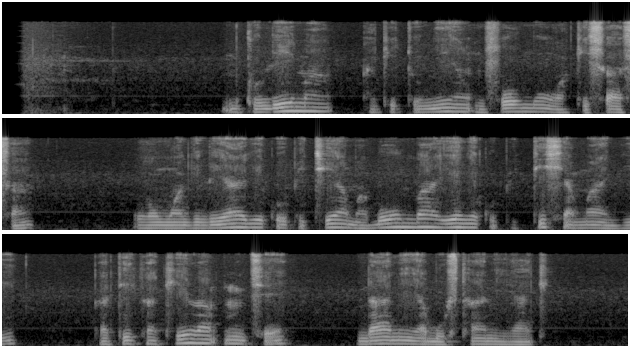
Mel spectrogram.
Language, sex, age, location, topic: Swahili, male, 18-24, Dar es Salaam, agriculture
